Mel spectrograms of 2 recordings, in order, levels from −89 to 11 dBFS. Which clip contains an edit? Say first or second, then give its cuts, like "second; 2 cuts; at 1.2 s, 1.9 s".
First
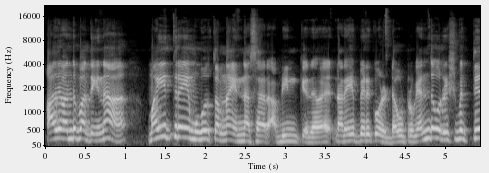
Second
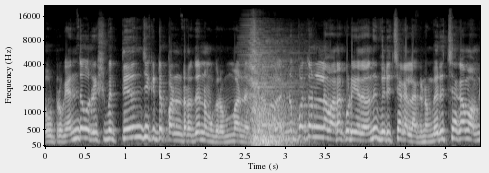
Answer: second; 1 cut; at 2.9 s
